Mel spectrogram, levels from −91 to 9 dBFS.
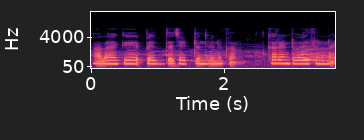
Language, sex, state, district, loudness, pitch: Telugu, female, Andhra Pradesh, Sri Satya Sai, -15 LUFS, 220 Hz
